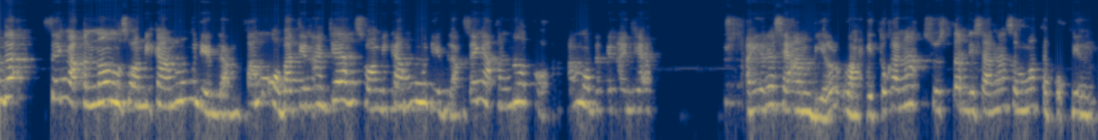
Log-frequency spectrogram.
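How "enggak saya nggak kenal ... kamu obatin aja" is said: tegas mendesak. Retold or imitated.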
